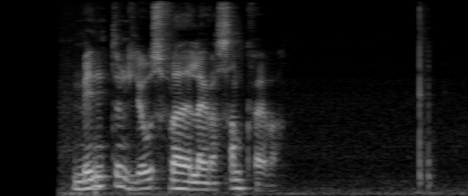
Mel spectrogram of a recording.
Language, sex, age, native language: Icelandic, male, 20-29, Icelandic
